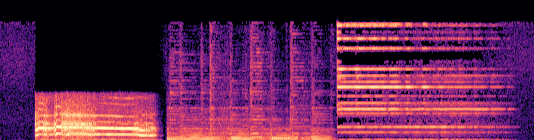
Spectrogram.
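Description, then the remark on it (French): A rooster lets out one loud cock-a-doodle-doo lasting about two seconds, followed by other unrelated tonal sounds and a sustained ringing, bell-like tone. “C'est le coq qui chante.”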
